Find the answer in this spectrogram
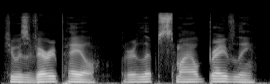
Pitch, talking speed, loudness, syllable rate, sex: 115 Hz, 200 wpm, -17 LUFS, 5.6 syllables/s, male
